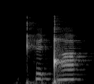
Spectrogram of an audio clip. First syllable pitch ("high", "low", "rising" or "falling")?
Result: high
